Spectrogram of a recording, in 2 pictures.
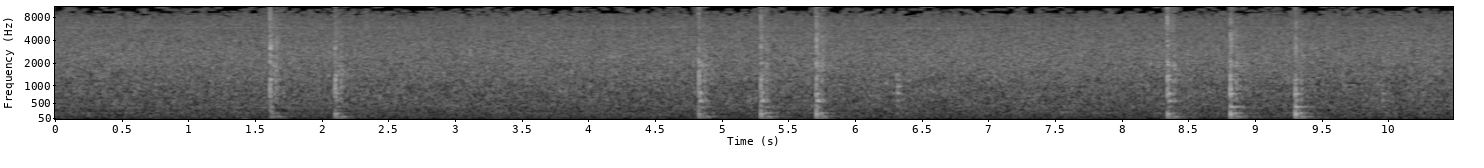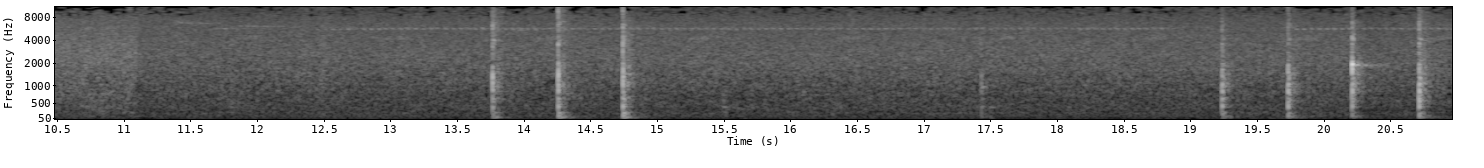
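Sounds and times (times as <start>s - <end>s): steady background hiss: 0.0s - 20.9s
tool striking wood: 1.6s - 2.4s, 4.8s - 6.5s, 8.4s - 9.6s, 13.8s - 15.0s, 19.2s - 20.9s.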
